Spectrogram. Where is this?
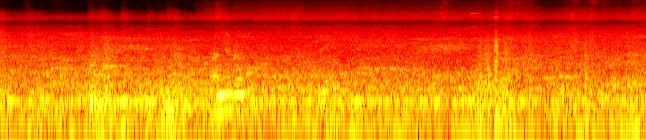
in a crowded indoor space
